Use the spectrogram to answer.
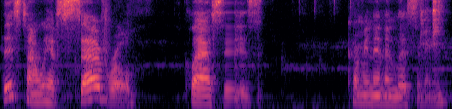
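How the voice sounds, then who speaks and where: A woman's voice: sits low, lively intonation, slow pace. Woman hosting a chatty livestream. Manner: warm, chatty, greets viewers by name. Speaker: livestream host and sound bath guide. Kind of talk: casual livestream chat greeting viewers.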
